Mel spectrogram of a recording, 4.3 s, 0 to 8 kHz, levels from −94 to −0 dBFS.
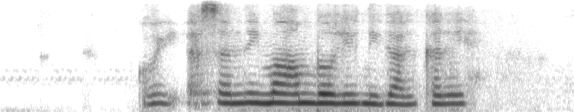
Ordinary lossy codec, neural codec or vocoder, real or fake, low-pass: Opus, 16 kbps; codec, 16 kHz in and 24 kHz out, 0.6 kbps, FocalCodec, streaming, 4096 codes; fake; 7.2 kHz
